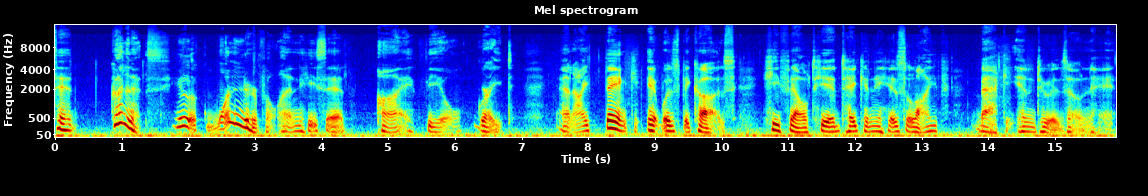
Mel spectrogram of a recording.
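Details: Real speech from a woman with spasmodic dysphonia, first diagnosed in 1998 and treated every four months with botulinum toxin injections into the vocal cords; finding: spasmodic dysphonia.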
